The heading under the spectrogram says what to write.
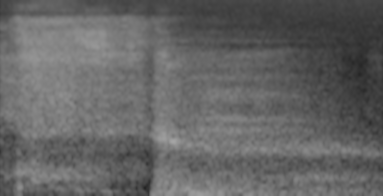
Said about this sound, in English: Wait, I'm breathing. No, stop. Please, I'm, please stop. Please, I just want to breathe. This isn't ASMR. This is just me fucking breathing.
